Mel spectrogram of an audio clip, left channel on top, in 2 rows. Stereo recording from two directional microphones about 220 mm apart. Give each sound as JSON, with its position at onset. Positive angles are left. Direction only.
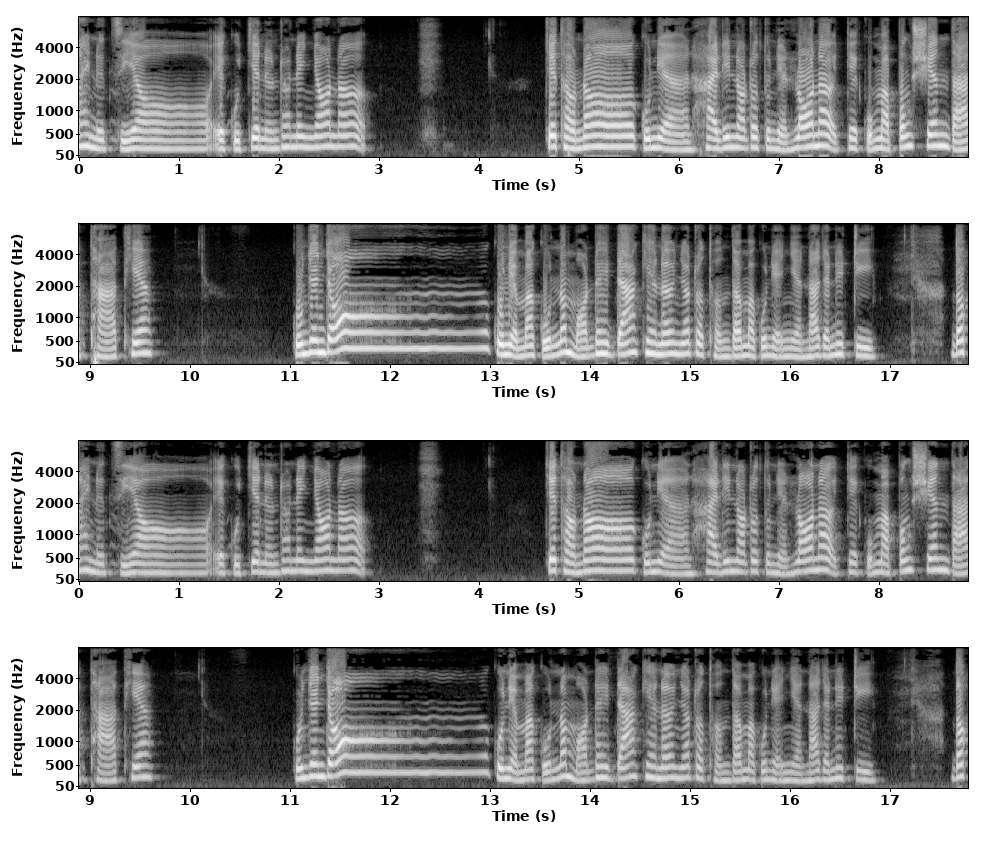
{"t": 0.0, "sound": "a woman's voice", "side_deg": 20}
{"t": 3.3, "sound": "gasp", "side_deg": 5}
{"t": 4.6, "sound": "a woman's voice", "side_deg": 15}
{"t": 11.0, "sound": "speech", "side_deg": 15}
{"t": 11.9, "sound": "humming", "side_deg": 5}
{"t": 12.8, "sound": "a woman's voice", "side_deg": 15}
{"t": 17.2, "sound": "a sound", "side_deg": 20}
